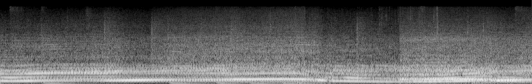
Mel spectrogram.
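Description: Modified Jeep Wrangler's engine revving under load as it climbs a muddy off-road track. The pitch rises and falls with the throttle, sagging after about three seconds and picking up again a second later.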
